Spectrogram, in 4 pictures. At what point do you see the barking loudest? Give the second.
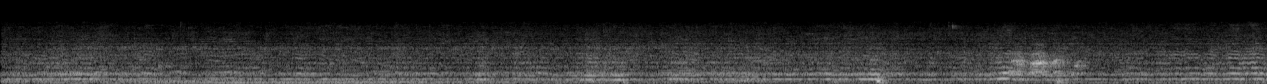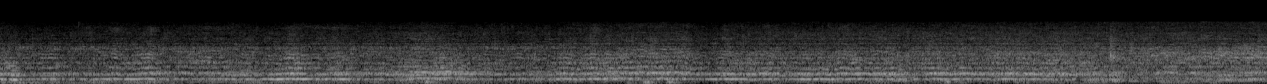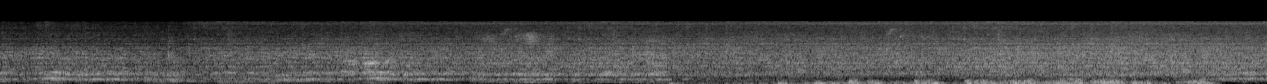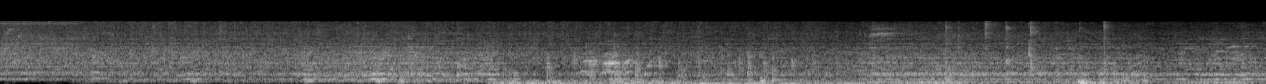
44 s.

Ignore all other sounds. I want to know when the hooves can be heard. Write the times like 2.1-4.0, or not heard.
42.0-49.5.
